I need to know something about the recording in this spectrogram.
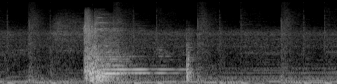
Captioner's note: metal impact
